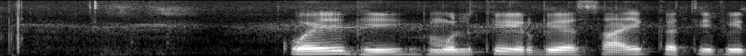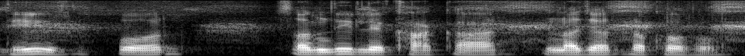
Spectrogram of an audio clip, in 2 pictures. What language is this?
Magahi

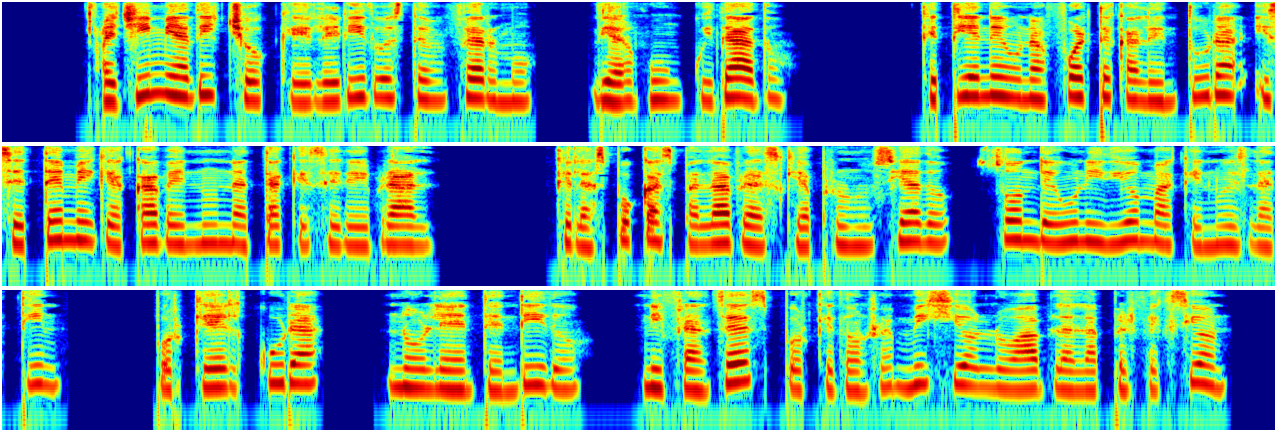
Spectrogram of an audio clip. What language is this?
Spanish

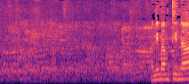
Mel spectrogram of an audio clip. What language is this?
Hebrew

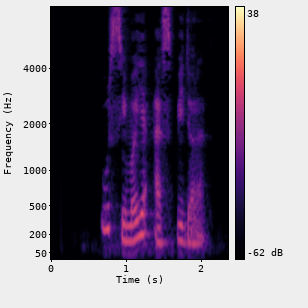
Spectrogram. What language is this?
Persian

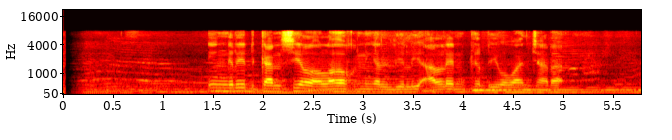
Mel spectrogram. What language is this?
Sundanese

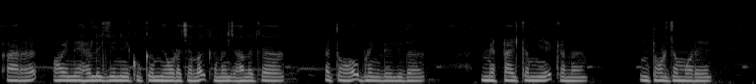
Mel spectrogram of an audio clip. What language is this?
Santali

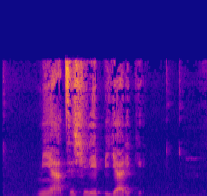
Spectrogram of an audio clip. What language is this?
South Ucayali Ashéninka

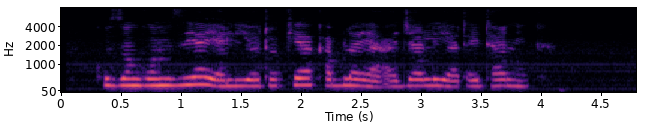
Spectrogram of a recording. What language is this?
Swahili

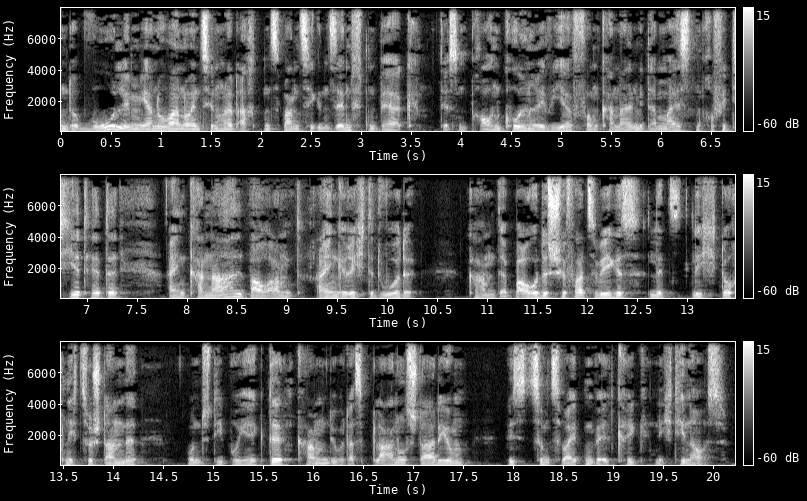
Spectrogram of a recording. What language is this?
German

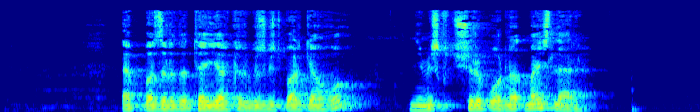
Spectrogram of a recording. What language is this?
Uyghur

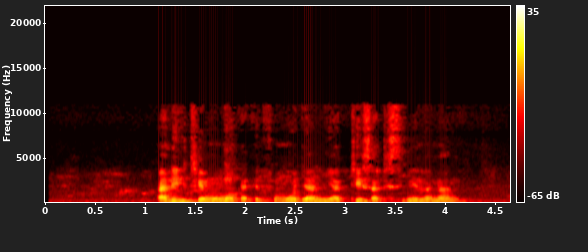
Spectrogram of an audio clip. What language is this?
Swahili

